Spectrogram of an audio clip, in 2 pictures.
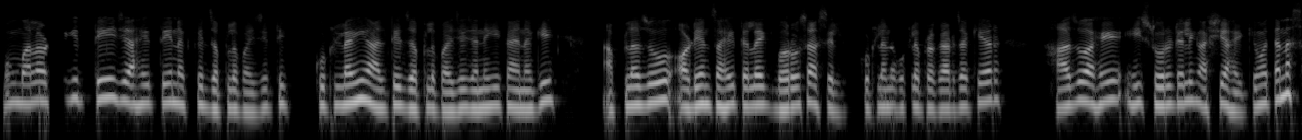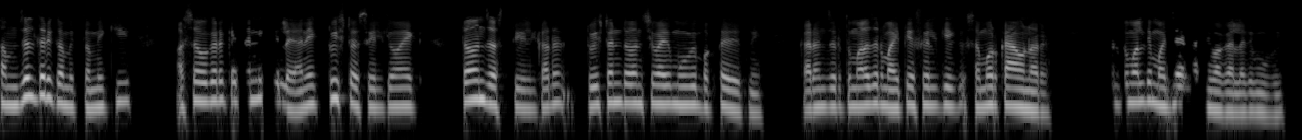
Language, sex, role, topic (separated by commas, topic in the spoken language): Marathi, male, guest, रेमेक आणि पुनर्निर्मितींबद्दल तुमचं काय मत आहे?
